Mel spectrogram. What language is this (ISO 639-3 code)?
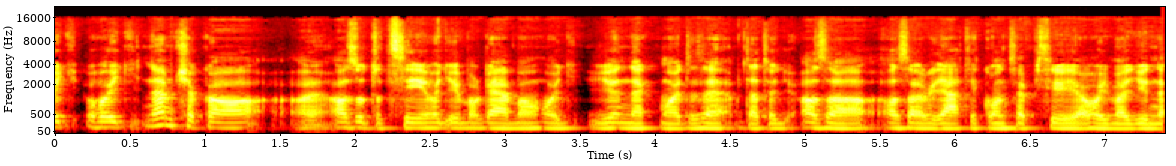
hun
